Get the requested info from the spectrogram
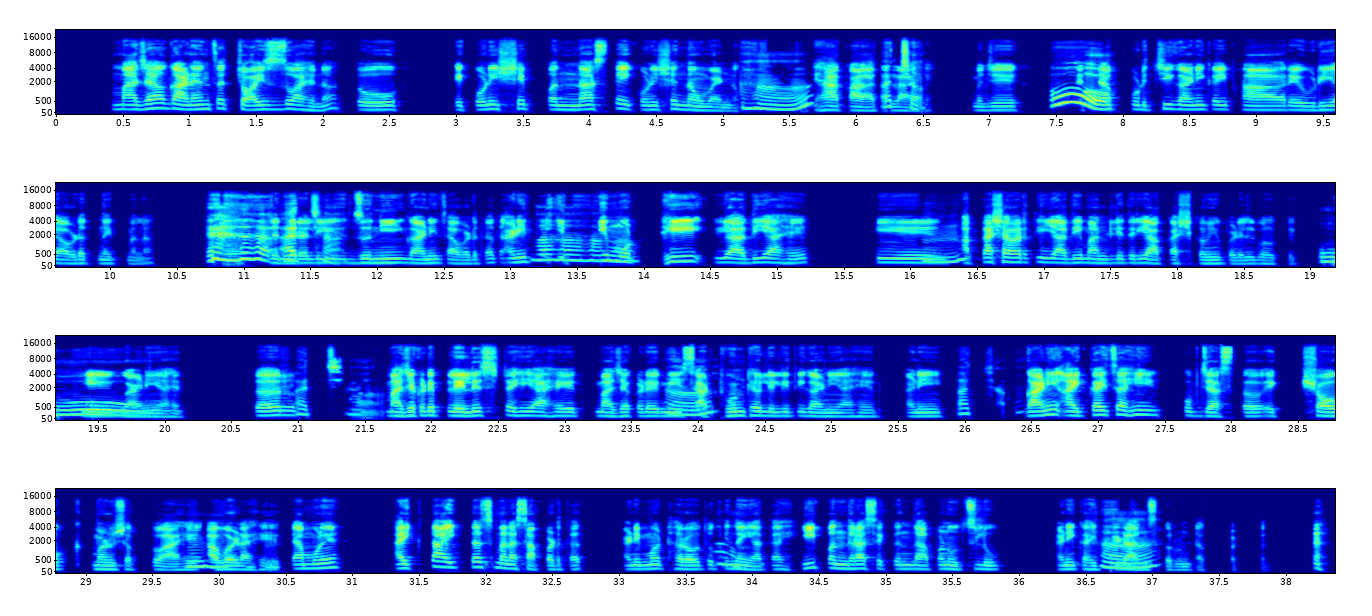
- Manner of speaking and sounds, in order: in English: "चॉईस"; chuckle; in English: "जनरली"; other background noise; in English: "प्लेलिस्ट"; in English: "डान्स"; chuckle
- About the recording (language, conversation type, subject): Marathi, podcast, सोशल मीडियासाठी सर्जनशील मजकूर तुम्ही कसा तयार करता?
